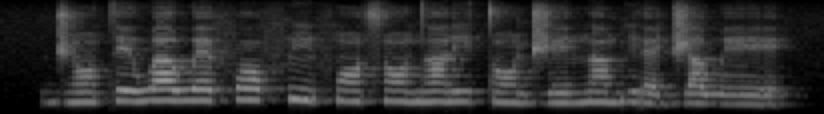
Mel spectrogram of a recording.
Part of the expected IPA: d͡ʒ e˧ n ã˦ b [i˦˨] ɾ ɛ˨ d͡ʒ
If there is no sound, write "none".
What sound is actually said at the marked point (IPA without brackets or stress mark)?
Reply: i˦˨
